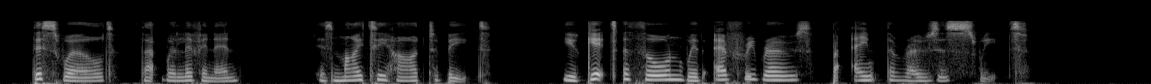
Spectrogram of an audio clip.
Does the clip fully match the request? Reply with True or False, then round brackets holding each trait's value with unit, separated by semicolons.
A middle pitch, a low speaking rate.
True (180 Hz; 125 wpm)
